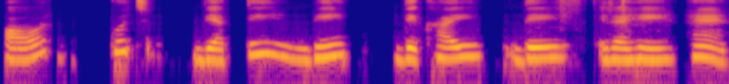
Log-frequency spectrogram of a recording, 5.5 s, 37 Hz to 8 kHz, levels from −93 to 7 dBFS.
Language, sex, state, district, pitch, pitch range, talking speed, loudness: Hindi, female, Madhya Pradesh, Dhar, 200 Hz, 185-225 Hz, 90 wpm, -18 LUFS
